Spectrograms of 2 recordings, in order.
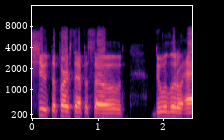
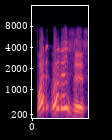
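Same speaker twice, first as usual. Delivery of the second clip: retold bafflement; 6 semitones higher than usual. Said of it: "I have no idea what's going on".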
